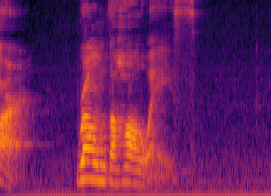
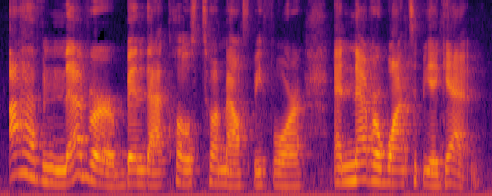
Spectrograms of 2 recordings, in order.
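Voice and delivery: ordinary talk

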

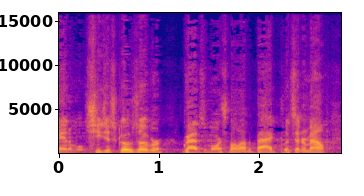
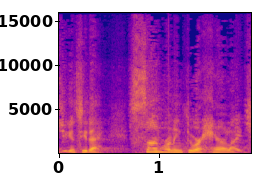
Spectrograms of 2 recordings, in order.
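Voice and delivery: ordinary talk

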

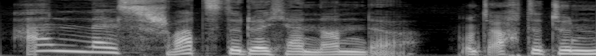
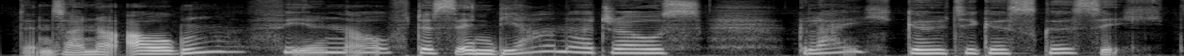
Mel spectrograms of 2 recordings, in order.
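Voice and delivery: usual speaking voice

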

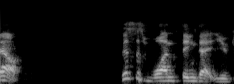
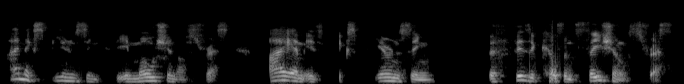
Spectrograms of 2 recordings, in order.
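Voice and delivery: softer, measured self-observation; softer self-talk; 5 dB quieter than usual. Shown as a demonstration. Coach modelling quiet self-talk for viewers. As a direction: speak it gently to yourself. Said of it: "you can ask yourself these questions".

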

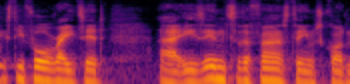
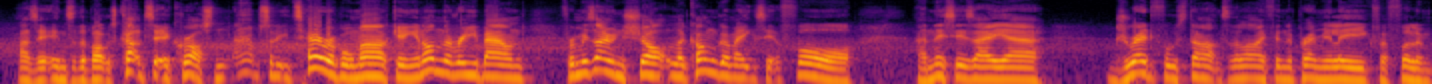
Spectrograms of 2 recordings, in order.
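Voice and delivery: loud, higher commentator goal shout; excited goal call; 4 semitones higher, 5 dB louder than usual. Acted. Commentator calling Lokonga's goal, loud and excited. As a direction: lift the voice as the rebound goes in.

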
